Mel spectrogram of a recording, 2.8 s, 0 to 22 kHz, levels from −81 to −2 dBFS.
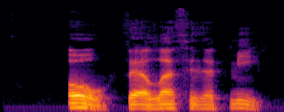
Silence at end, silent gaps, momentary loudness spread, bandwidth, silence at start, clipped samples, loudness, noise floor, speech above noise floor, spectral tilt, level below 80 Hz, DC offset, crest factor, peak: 0.25 s; none; 12 LU; 16.5 kHz; 0.7 s; under 0.1%; -19 LUFS; -64 dBFS; 46 dB; -7.5 dB/octave; -50 dBFS; under 0.1%; 18 dB; -2 dBFS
